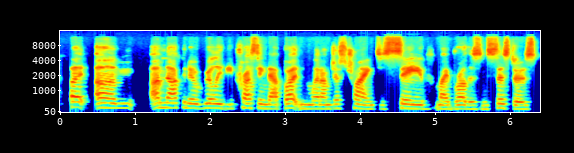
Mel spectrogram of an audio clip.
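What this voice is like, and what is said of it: Southern American accent. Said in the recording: “a lot of Southern accent coming out on this”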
